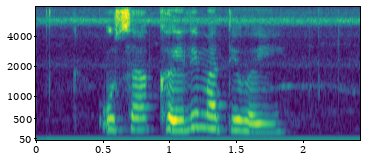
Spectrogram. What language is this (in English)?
Marathi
